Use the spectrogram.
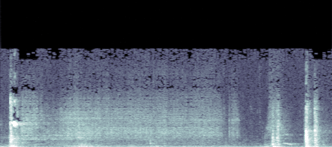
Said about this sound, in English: Come on, we'll go in through the front door. I'll open it.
